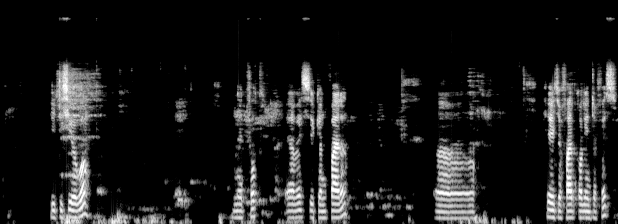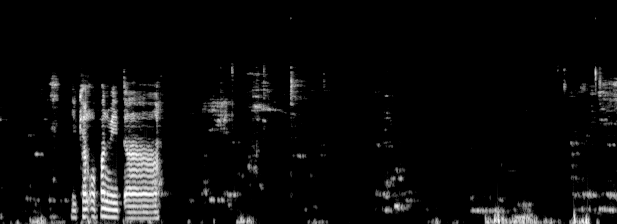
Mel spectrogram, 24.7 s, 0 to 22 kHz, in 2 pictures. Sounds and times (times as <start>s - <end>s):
Speech: 1.0s - 2.2s, 4.6s - 8.0s, 8.7s - 9.8s, 11.0s - 12.4s, 13.8s - 15.7s, 16.4s - 17.7s.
